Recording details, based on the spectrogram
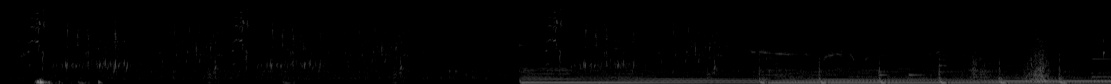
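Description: Water pours and trickles into containers in the Project Zomboid survival game, a soft steady stream that changes pitch as each vessel fills, heard alone with no talk.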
